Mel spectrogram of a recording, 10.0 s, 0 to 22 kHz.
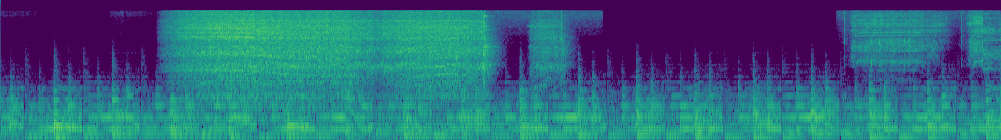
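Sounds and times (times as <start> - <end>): background music: 0.0 - 10.0
cordless drill running: 1.6 - 5.8, 8.5 - 10.0.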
